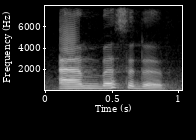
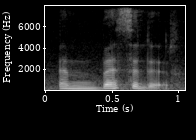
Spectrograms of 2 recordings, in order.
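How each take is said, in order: First: "ambassador" as AM-buh-suh-dur, front-stressed; wrong stress, first syllable. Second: "ambassador" as am-BASS-uh-dur, falling away; stress on second syllable. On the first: Teacher showing what we don't say, "ambassador" stressed on AM. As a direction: punch the "am" of "ambassador". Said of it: "We don't say ambassador". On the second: Teacher correcting the error, "ambassador" stressed on BASS. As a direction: keep "am" light and hit "bass" in "ambassador". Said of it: "second stre-, second syllable". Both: Shown as a demonstration.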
